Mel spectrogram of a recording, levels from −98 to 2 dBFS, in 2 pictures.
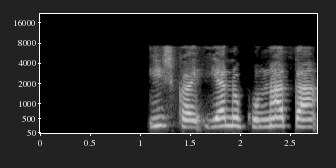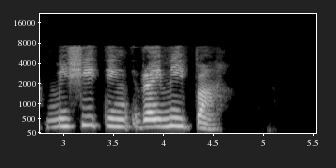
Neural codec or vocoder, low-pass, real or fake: vocoder, 44.1 kHz, 128 mel bands, Pupu-Vocoder; 7.2 kHz; fake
